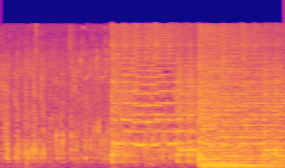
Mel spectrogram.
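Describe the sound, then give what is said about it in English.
Galloping horses of Pony Express riders make a quick run of hoofbeats. Loud, dramatic music then swells in and carries to the end. “There was a lot of dramatic music as Pony Express riders galloped across the western landscape.”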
